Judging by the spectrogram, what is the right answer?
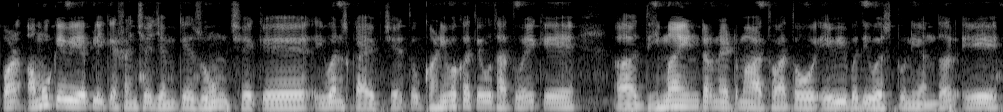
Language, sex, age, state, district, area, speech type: Gujarati, male, 30-45, Gujarat, Rajkot, urban, spontaneous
